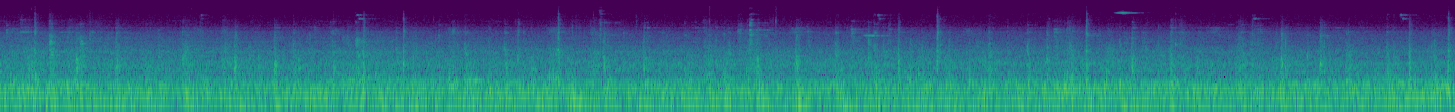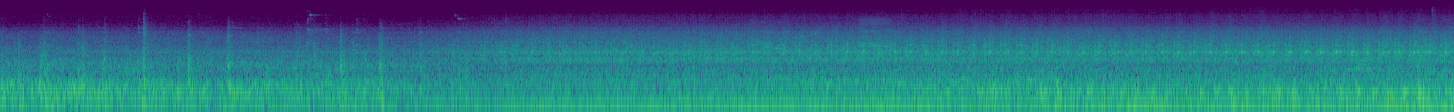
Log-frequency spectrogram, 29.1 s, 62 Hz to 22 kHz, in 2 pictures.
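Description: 15-inch-gauge passenger coaches rolling slowly along the track, rumbling, with scattered clicks from the wheels. About two-thirds of the way through this changes to a diesel locomotive idling steadily, a low hum with a thin high tone above it.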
